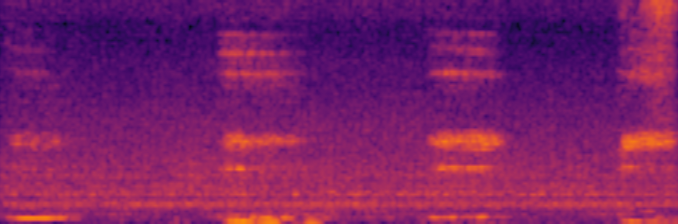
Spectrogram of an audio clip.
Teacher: ये हमारा मुख का जो तालु है वो तालु से इसका उच्चारण होता है। तालु तालु से उच्चारण होता है। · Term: तालव्य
